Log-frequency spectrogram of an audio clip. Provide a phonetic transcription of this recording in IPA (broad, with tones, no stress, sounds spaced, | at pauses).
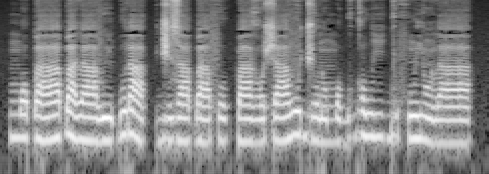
m ɔ˧ ɓ aː˨˦ ɓ a˧ l aː˨ v ĩ˨ ɓ o˦ ɾ a˨ | d͡ʒ ɨ˨ z aː˨ ɓ aː˨ f oː˨ k͡p aː˨ ɣ ɔ˨ ʃ aː˨˦ v o˦ d͡ʒ o˨ ɾ ɔ̃˨ m ɔ˨ ɡʷ ɨ˦ ɡ ɔ˧ w iː˧ ɡ u˦˨ f ũ˦ j ɔ̃˨ l aː˧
